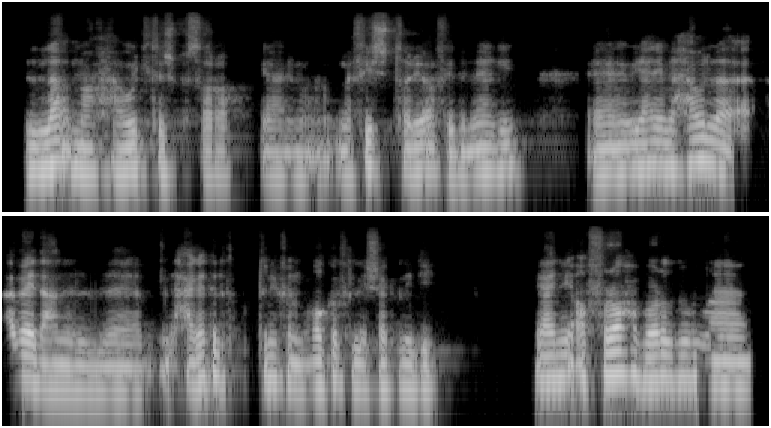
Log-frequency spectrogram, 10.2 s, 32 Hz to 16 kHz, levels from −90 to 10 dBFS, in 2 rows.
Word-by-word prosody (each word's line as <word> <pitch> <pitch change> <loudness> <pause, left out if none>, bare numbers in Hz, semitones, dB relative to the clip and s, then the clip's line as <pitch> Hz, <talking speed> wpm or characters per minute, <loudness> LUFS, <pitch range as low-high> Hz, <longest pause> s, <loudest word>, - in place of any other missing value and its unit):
لأ 115 +3 +4
ما 110 -2 +1
حاولتش 110 0 -2
بصراحة، 100 0 -7
يعني 95 0 -6
ما 95 - -7
ما 100 - -3
فيش 120 +4 -2
طريقة 110 0 0
في 110 -5 -4
دماغي، 110 +5 -2 0.5
آآ - - -5 0.2
يعني 120 +2 +1
باحاول 130 +3 +2
أ 115 - +2 0.3
أبعد 125 -4 +6
عن 100 0 +2
ال 95 -1 -2 0.4
الحاجات - - 0
اللي - - -2
تحطّني 125 +1 -5
في 120 - -5
المواقف 110 +3 0
اللي 105 -2 -1
شكل 100 0 -2
دي، 100 0 -5 0.6
يعني 125 +1 +3
أفراح 145 +3 +6
برضه 130 0 +4
ما 110 -1 +2
110 Hz, 175 wpm, -23 LUFS, 100-125 Hz, 0.6 s, أبعد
